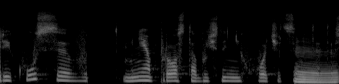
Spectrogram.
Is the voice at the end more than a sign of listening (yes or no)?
no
